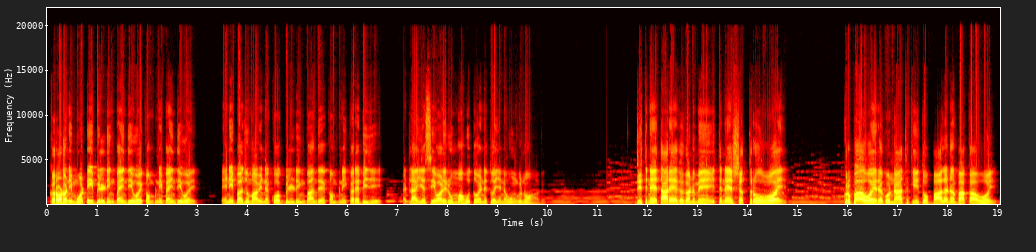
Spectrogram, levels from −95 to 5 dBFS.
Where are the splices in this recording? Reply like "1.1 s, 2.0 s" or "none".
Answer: 11.3 s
